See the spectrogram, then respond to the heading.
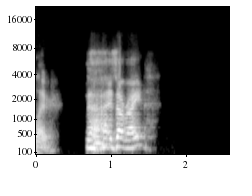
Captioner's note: laughs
